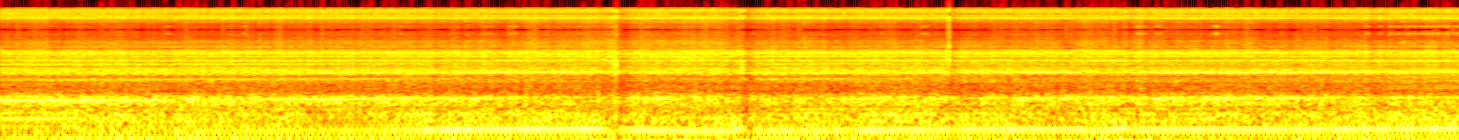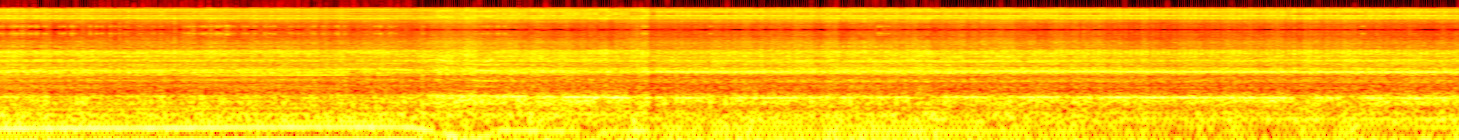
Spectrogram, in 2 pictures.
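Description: Cruiser motorcycle's engine running at road speed, heard from on board the bike. About two-thirds of the way through, the deep low end of the engine note drops away while the engine keeps running.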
